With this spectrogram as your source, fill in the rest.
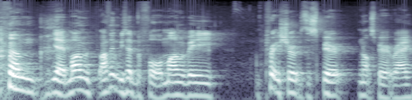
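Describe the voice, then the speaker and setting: In a Norfolk accent, a man talks at a fairly quick pace with a medium pitch and ordinary pitch variation. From Norfolk, England. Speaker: podcast co-host. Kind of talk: casual chat.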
